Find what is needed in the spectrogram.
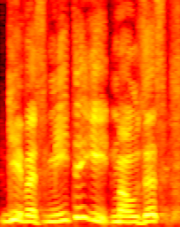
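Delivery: mock the people's wail mid-rant. Moses mimics people demanding meat, mock wailing. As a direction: imitate a complaining crowd, high-pitched. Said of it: "they keep wailing".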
